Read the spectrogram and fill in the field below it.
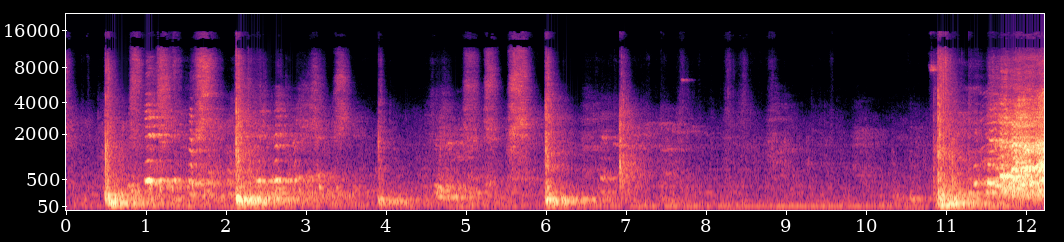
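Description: Feet thud on a wooden stage floor.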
